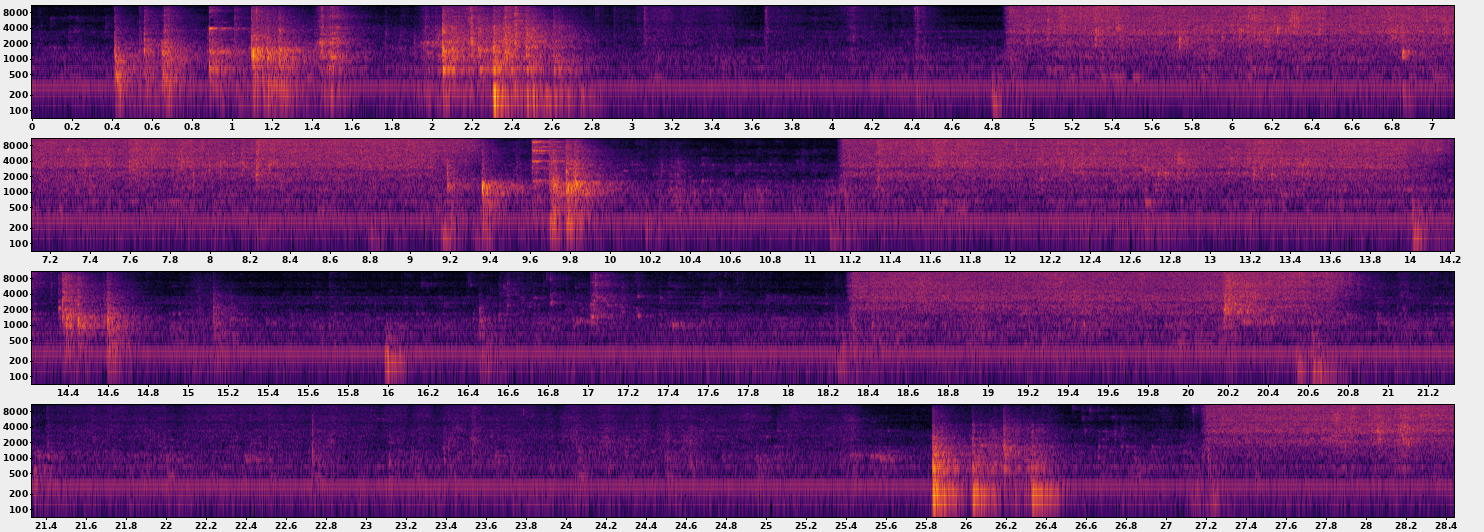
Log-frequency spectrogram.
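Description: Kitchen faucet running into a stainless steel sink in four stretches of a few seconds each, turned on and off between rinses. Dishes and utensils clink and knock as they are washed and set in a dish rack, loudest near the start and again near the end. A steady low hum runs underneath.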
